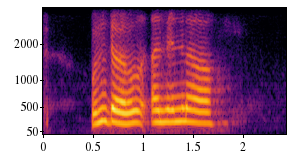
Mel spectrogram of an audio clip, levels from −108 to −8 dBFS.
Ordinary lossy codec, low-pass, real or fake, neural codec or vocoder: Opus, 24 kbps; 3.6 kHz; fake; codec, 16 kHz in and 24 kHz out, 0.6 kbps, FocalCodec, streaming, 2048 codes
